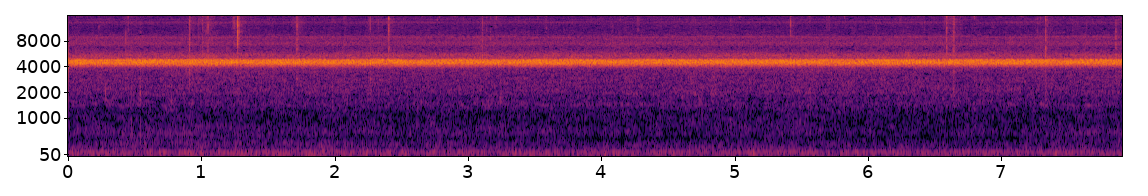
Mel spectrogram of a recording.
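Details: Autumn insects calling outdoors at a campfire in camping season. A steady, unbroken high-pitched ringing trill holds throughout, with faint scattered crackles and a low background hum beneath.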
